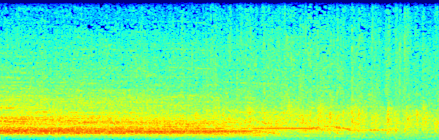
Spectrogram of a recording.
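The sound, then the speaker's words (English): A live crowd in Portland claps and cheers loudly and steadily, a dense wash of applause with whoops mixed in, fading slightly toward the end. “Thank you for cheering at that, buying me some time to unlock my laptop.”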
